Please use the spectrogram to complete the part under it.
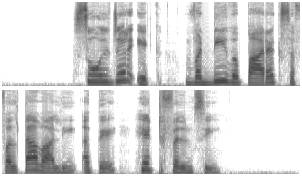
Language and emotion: Punjabi, neutral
